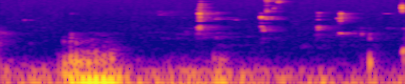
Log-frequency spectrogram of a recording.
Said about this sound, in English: I mean, when you first put it in your mouth, is sugar. But as you chew it a little bit, and it gets softer.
